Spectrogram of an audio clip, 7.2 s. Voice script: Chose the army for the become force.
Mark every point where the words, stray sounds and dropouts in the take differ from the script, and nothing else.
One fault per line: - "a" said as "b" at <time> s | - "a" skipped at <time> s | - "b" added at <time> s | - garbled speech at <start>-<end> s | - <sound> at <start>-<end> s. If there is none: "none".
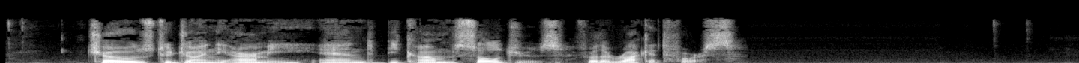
- "to join" added at 1.0 s
- "and become soldiers" added at 2.1 s
- "become" said as "rocket" at 4.1 s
